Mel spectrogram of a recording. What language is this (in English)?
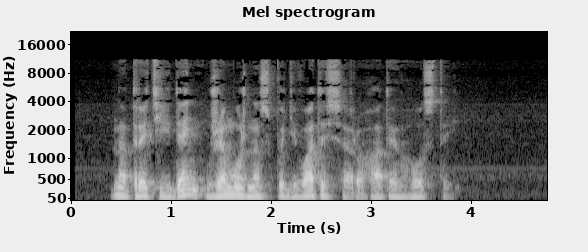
Ukrainian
